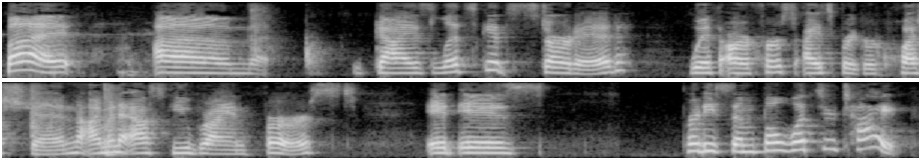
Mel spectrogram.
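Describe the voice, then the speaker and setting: A woman's voice: medium pitch, expressive, dull audio, slight background noise. A woman hosting a live dating game show from home over a video call, teasing her guests playfully. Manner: playful teasing, quick laughs. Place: home at her parents' house.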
